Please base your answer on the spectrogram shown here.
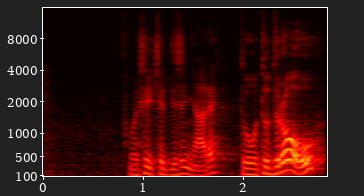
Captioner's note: talking in Italian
